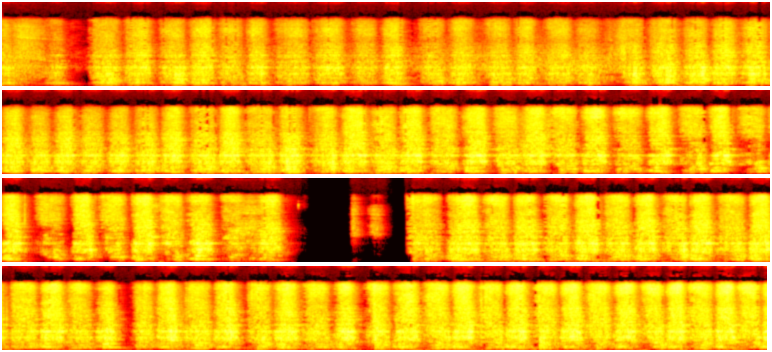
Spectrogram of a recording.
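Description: Handsaw ripping a long board lengthwise, in steady, even back-and-forth strokes. The sawing stops for about a second around eighteen seconds in, then carries on at the same pace.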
